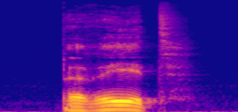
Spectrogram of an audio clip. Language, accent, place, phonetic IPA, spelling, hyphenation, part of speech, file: German, Germany, Berlin, [bəˈʁeːt], beredt, be‧redt, adjective, De-beredt.ogg
- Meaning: 1. eloquent 2. meaningful 3. expressive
